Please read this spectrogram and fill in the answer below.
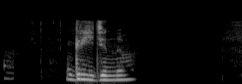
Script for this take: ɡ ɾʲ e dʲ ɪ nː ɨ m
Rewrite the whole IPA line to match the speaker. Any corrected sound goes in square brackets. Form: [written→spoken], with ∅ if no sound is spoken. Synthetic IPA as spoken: ɡ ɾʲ [e→i] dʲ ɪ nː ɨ m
